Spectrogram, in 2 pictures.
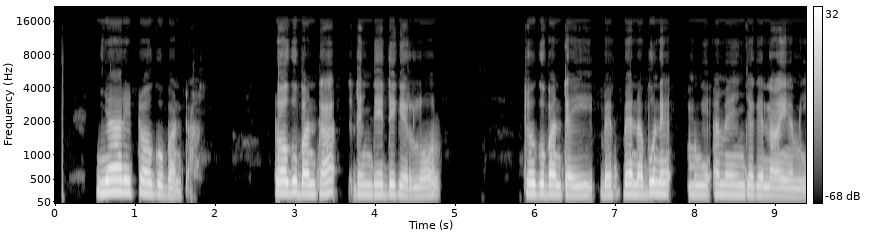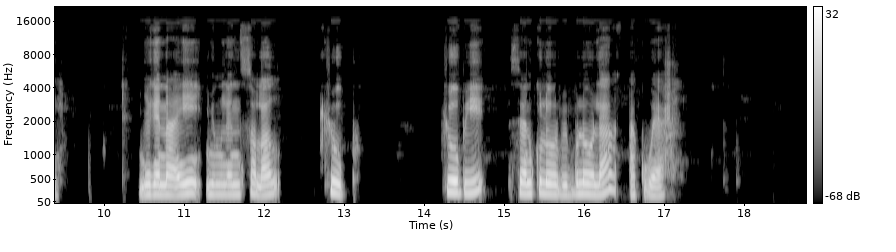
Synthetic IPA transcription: ɲaːɾitoːɡubanta | toːɡubanta | daɲdedeɡeɾloːl | toːɡubantajibbenabune | muŋɡiʔameɲɟeɡenajamji | ɲɟeɡenajiɲuŋlensolal | t͡ʃuːp̚ | t͡ʃuːpji | senkuloːɾbibulolaakweːh

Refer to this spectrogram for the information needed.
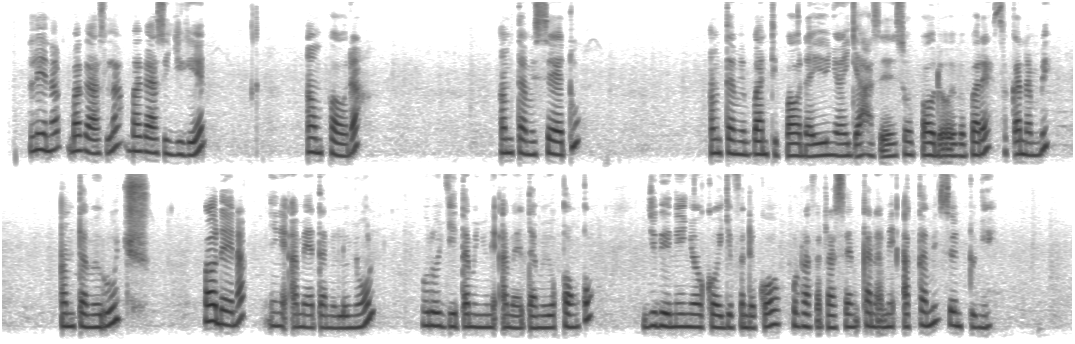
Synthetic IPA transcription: linɐk̚bɐɡaːslɐbɐɡaːsiɟiɡeːn | ɐmpawdɐ | ɐmtɐmisɛtu | ʔɐmtɐmibantipawdajuɲɔɟaxasɛ̰sɔpawdɐ̰wɛ̰bɐpɐɾɛsɐkːɐnɐmbi | ɐmtɐmiɾuː | pawdajnɐk̚ɲuŋiʔɐ̰mɛtɐmiluɲuːl | ɾuɟjitɐmiɲuŋiʔa̰mɛtamijuqɔŋqu | d͡ʒiɡiniɲɔkɔɟifɐndɛkɔpurːɐfɛtasɛnkɐnɐ̰miɐk̚tɐmisɛntuɲi

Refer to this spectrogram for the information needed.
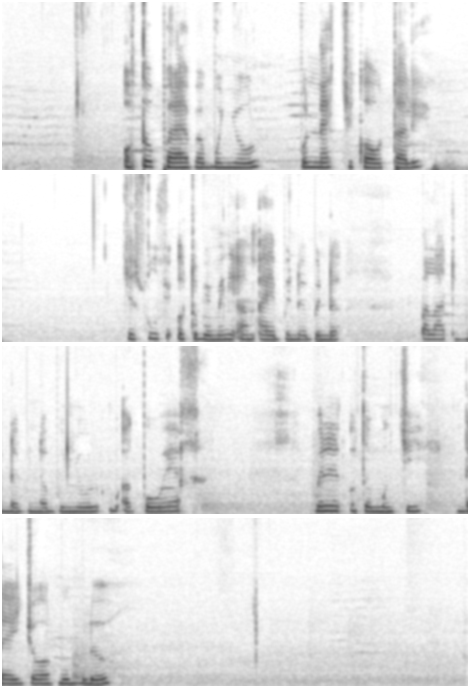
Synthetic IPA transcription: ʔɔtopɾɛvɛbuɲuːl | b̥unɛcikɔwtali | cisuːfiʔɔtobimiŋiʔɐmʔɐjbindəbində | bɐlatbindəbindɐbuɲuːlbuʔɐk̚buwɛːx | binɛnɔtoməŋcindɐjɟɔːrbubələ

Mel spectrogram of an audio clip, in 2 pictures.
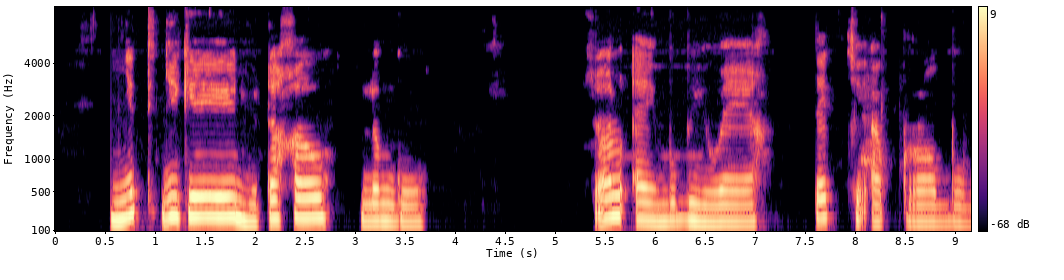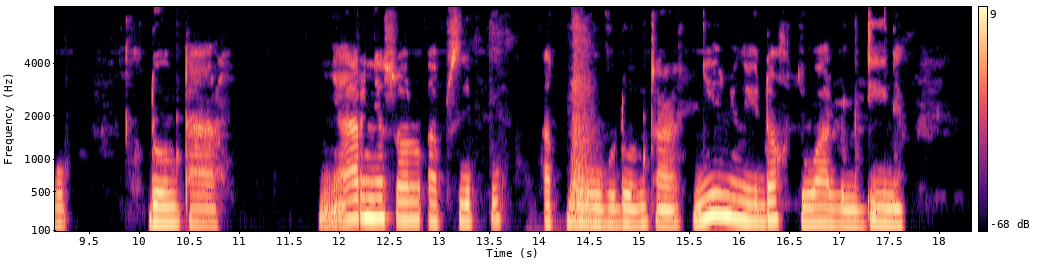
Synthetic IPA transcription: ɲɛtːɟikeːnutɐxɐw | ləŋɡu | sɔlɐjmbubujwɛx | tɛk̚t͡ʃḭʔɐk̚rɔbubu | doːmtaːl | ɲaːɾɲɐsɔlɐpsipːu | ɐk̚luwbudoːmtaːlɲiɲuŋjdɔxciwalːumdiːne

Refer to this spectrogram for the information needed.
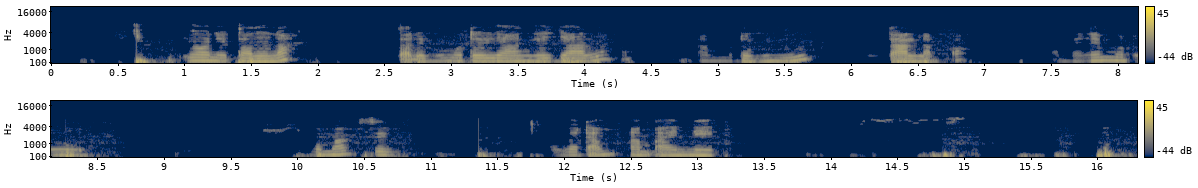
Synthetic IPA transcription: jɔnitalɛla | ta̰ɗɛbumɔtɔjaŋɡɛd͡ʒalːa | amːutɔɡuɲu | mtalːaɓɔ | ʔambɛnɛmɔtɔ | bɔmaksɛ | wɛtamamajneːku

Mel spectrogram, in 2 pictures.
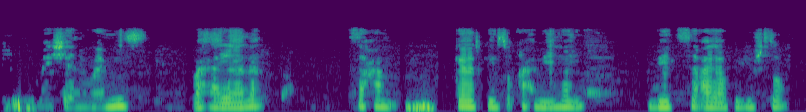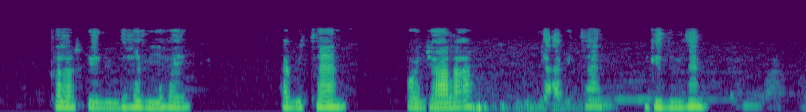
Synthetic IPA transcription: mɛːʃɐnɪwaːmiːs | wɑħɑjaːlɐ | sɑħɑnɡ̥ɐlɐrkʰiːsʊqɑħbɪjɐɦɛj | bɛːd̪sɐʔɐjaːkʰʊt͡ʃɪrt̪ʰɔ | kʰɐlɐrkʰɛːðud̪ɐɦɐβjɐɦɛj | ʕɑβɪt̪ʰaːn | fɔt͡ʃaːlɐɐijɐʕɑβɪt̪ʰaːŋɡɐðuːðɐn

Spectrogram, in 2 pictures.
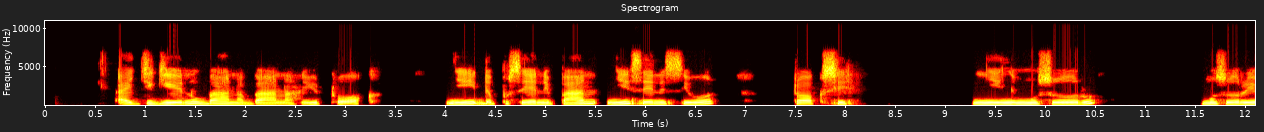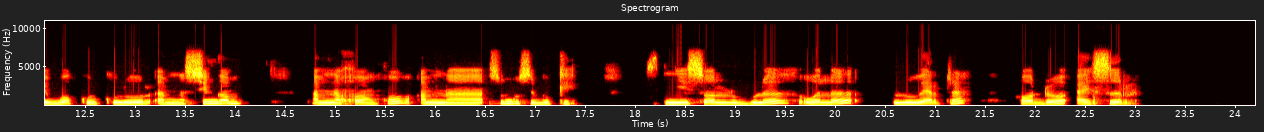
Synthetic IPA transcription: ʔɐjɟiɡeːnubaːnɐbaːnajutʰɔːk | ɲidɐpːuseːnipanɲiseːnisiwo | tɔːksi | ɲiŋimusoːɾu | musoːɾjubɔkːurkuluːɾɐ̰mnɐsiŋɡɐm | ɐmnɐxɔŋkɔɐmnɐsuŋɡusibukːi | ɲisɔlːubulɐwɐlɐ | luwɛrtɐ | hɔdɔɐjsər

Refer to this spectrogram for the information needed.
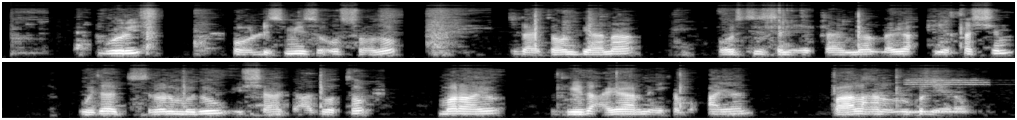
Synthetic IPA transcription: ħɡɔɾɪ | ɔːɖɪsmiːsɐʔʊsɔʕðɔ | sɐd̪ɛħɪt̪ʰɔβɐnbɪjaːnaː | hɔːst̪ʰiːsɐnɛt̪ʰajmnɐɖɐɣɑħiqɑʃɪn | wɪðaːd̪̚sɾalmʊðɔwiʃaːt̪ʰɪʕɑd̪wɐt̪ʰɔ | mɐɾaːjɔ | ɡɛːðɐʕɑɣaːɾnɐɛjkʰɐbɑħajaːn | b̥aːlɐɦɐnʊnʊkʰʊɖɛːɾɔ

